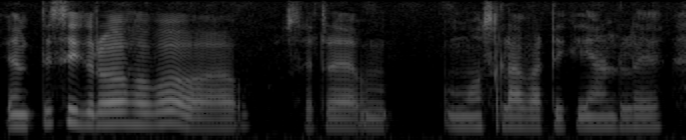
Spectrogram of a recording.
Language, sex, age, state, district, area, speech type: Odia, female, 45-60, Odisha, Mayurbhanj, rural, spontaneous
